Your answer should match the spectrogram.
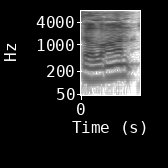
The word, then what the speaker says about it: Alain: Another great conversation with Alain Hunkins. Alain is spelled L-A-L-A-I-N. It's the French pronunciation.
